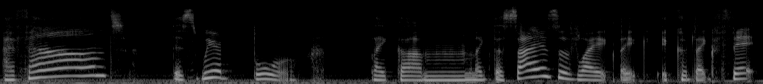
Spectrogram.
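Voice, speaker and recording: A woman with a very high, swooping voice tells casual stories in a cutesy, playful way. She takes her time between phrases and drops in Japanese words. There is faint noise behind her. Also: sing-song, slow pace. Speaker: VTuber streamer. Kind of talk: casual storytelling chat.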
